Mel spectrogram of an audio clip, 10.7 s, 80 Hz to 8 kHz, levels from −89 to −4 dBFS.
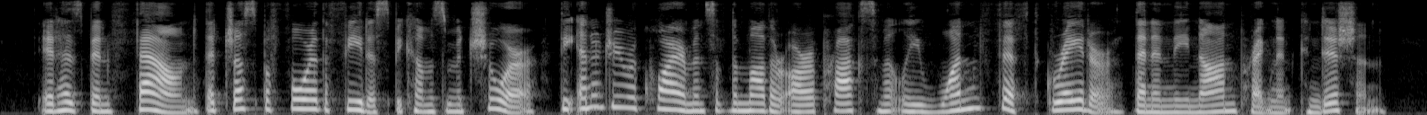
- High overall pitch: Yes, high, 195 Hz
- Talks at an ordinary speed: Yes, average, 155 wpm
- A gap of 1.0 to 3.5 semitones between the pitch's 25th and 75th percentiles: No, average, 4.3 semitones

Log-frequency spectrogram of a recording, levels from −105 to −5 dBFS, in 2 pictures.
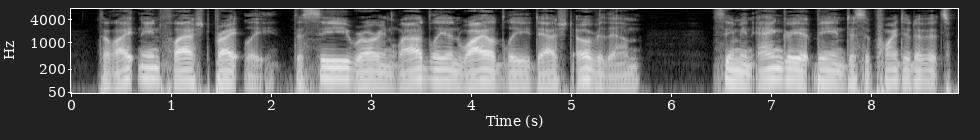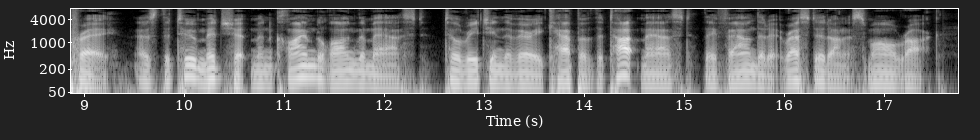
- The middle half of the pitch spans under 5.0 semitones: Yes, average, 3.2 semitones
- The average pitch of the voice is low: Yes, very low, 90 Hz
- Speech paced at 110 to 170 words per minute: Yes, average, 155 wpm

